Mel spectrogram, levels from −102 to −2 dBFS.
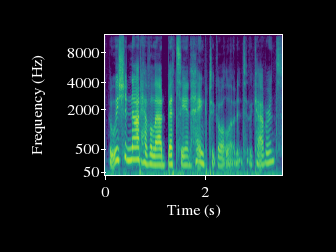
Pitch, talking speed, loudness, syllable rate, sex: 205 Hz, 255 wpm, -19 LUFS, 6.5 syllables/s, female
